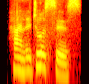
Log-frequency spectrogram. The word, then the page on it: halitosis: Indian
